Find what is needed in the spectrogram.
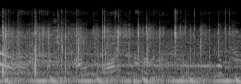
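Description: A held sung note through the stage PA trails off right at the start. Then comes a quiet lull with a steady low hum, faint voices and scattered small clicks.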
